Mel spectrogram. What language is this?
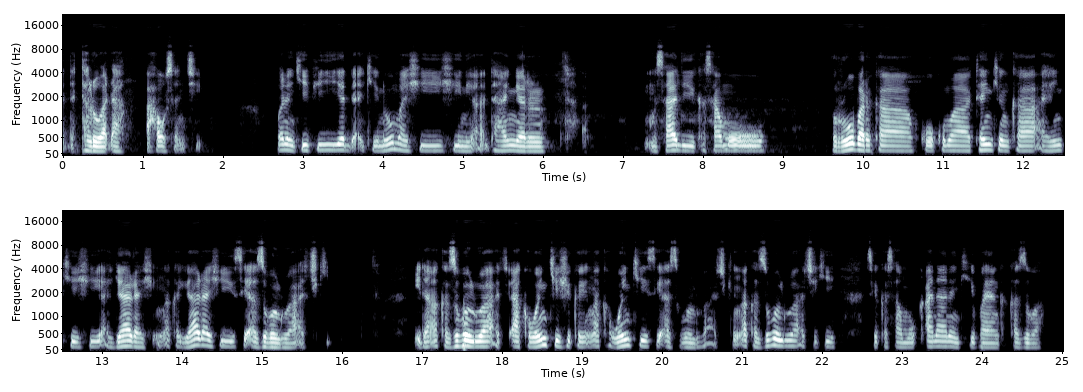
Hausa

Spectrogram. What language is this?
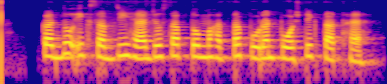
Punjabi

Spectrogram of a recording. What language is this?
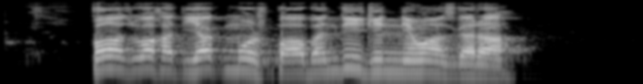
Bateri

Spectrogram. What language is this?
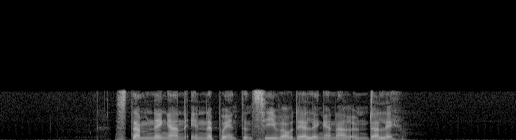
Norwegian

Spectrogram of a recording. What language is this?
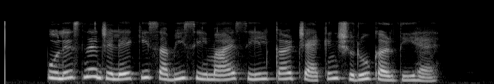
Hindi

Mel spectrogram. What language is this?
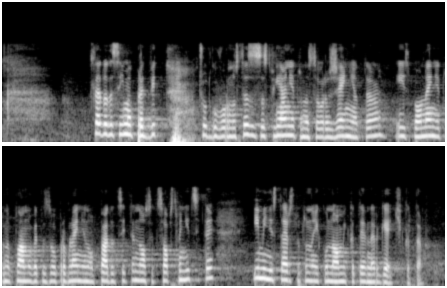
Bulgarian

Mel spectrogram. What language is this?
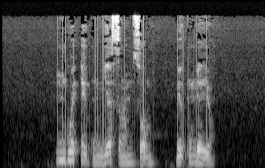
Baoulé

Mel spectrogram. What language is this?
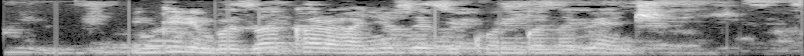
Kinyarwanda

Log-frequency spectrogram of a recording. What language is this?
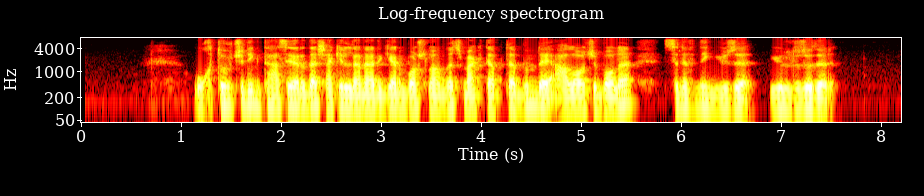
Uzbek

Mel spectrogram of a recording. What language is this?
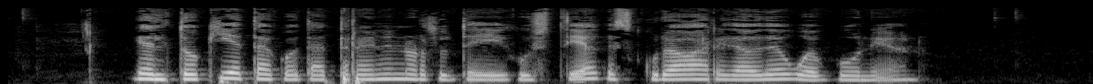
Basque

